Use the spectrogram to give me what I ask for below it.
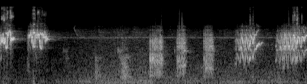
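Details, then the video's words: Bird song recorded beside rice fields: bright, high chirps in short bursts, some paired, with gaps between, over a steady thin high tone. "suara burung dan pemandangan sawah"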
